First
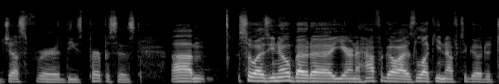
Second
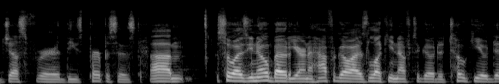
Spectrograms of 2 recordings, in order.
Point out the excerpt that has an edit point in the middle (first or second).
second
